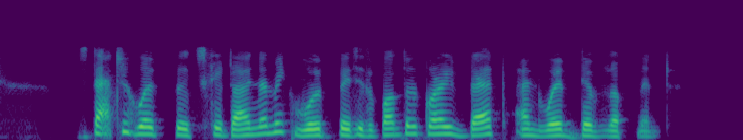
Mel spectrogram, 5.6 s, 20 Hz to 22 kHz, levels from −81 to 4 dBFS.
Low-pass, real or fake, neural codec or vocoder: 5.4 kHz; fake; codec, 16 kHz, 1 kbps, FreqCodec, larger model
